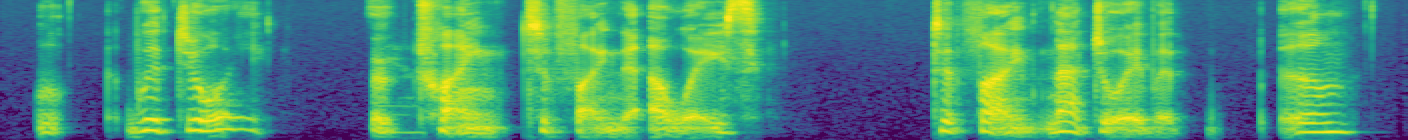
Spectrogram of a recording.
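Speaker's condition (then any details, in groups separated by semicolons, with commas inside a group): Multiple sclerosis; progressive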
